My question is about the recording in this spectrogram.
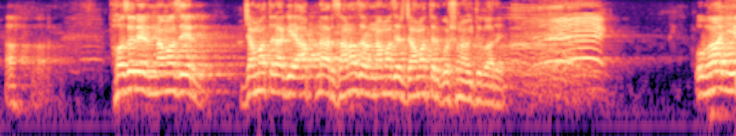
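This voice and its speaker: High-voiced preacher, chanting sermon. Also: male voice. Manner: sing-song chanting, calls out to the audience. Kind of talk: Bengali waz sermon with storytelling. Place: outdoor religious gathering over a PA. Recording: echoey PA in a large venue, muffled.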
